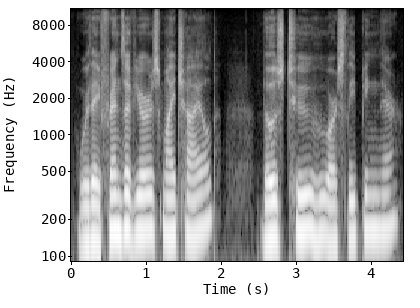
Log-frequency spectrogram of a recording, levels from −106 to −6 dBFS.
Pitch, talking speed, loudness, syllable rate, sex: 150 Hz, 175 wpm, -16 LUFS, 4.9 syllables/s, male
